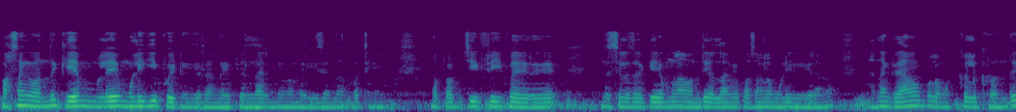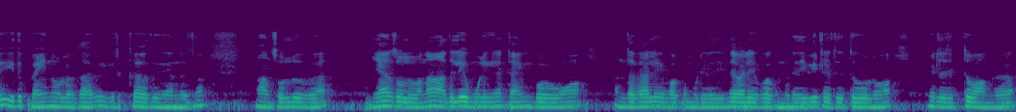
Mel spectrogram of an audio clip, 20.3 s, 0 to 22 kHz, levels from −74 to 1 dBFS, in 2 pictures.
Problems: none marked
